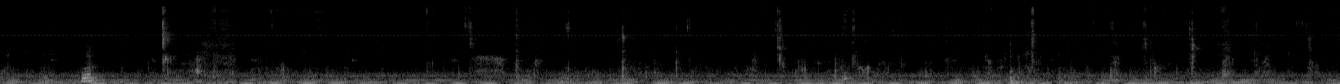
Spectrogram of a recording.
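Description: Close-up mouth sounds of a person eating rice and shrimp with his hands: soft chewing and lip smacks, with small irregular clicks scattered throughout.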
